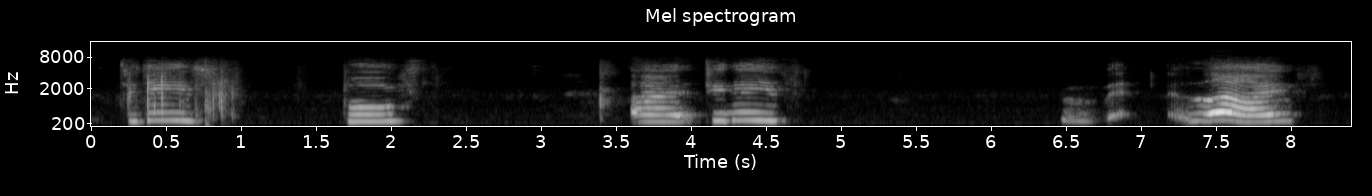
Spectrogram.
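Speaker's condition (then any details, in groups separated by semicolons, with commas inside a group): Cerebral palsy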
